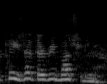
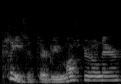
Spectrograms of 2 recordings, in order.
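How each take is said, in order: First: Softer, higher desperate prayer; hushed anxious plea, rising in pitch; higher pleading whisper. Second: Soft desperate prayer under the breath; hushed anxious plea; pleading whisper. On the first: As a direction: plead more urgently under the breath. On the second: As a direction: beg quietly to himself. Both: Retold or imitated. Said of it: "I'm standing there going".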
